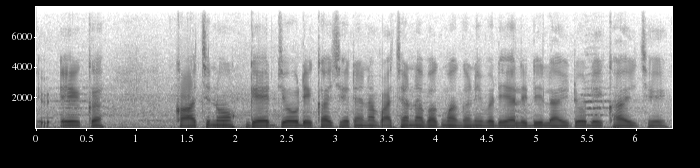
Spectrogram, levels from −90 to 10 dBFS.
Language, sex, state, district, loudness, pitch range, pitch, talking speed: Gujarati, male, Gujarat, Valsad, -15 LUFS, 90-100 Hz, 95 Hz, 140 wpm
